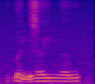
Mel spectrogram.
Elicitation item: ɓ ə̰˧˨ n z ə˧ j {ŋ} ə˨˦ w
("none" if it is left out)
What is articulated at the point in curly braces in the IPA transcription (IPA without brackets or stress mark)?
ŋ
